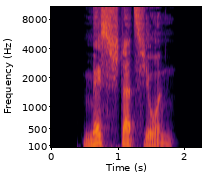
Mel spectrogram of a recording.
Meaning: measuring station
- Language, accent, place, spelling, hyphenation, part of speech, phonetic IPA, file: German, Germany, Berlin, Messstation, Mess‧sta‧ti‧on, noun, [ˈmɛsʃtaˈt͡si̯oːn], De-Messstation.ogg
